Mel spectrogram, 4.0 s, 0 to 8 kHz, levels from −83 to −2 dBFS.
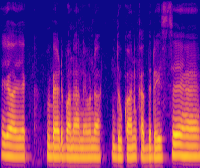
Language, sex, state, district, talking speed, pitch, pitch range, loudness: Hindi, male, Jharkhand, Garhwa, 135 wpm, 130 Hz, 125-140 Hz, -15 LUFS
